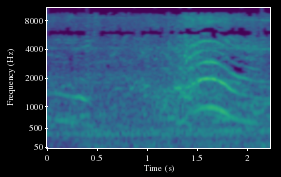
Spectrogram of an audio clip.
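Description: Riders screaming on a swinging giant pendulum ride, several voices overlapping, with one loud scream rising and falling in pitch about one and a half seconds in, over a steady low rumble.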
